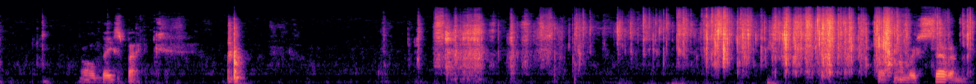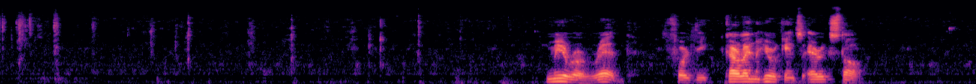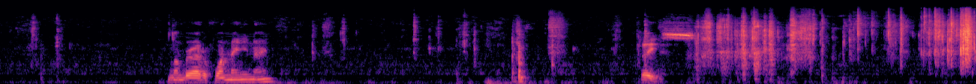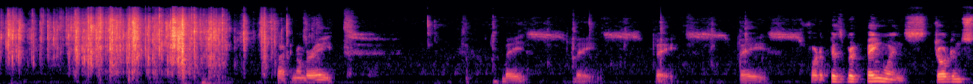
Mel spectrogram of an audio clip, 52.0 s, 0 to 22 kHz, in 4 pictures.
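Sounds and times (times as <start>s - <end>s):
foil wrapper crinkling and tearing: 5.8s - 13.4s, 35.3s - 43.2s.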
